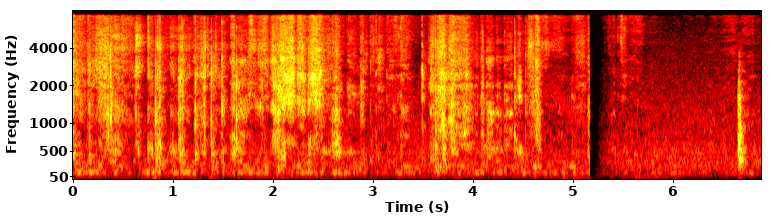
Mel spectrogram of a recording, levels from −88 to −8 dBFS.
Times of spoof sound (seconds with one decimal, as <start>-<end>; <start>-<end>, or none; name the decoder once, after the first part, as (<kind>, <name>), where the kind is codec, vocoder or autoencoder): none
